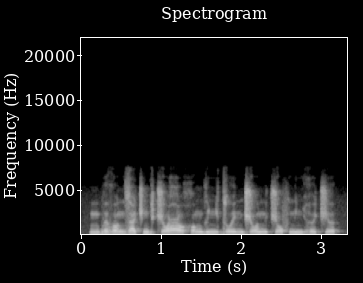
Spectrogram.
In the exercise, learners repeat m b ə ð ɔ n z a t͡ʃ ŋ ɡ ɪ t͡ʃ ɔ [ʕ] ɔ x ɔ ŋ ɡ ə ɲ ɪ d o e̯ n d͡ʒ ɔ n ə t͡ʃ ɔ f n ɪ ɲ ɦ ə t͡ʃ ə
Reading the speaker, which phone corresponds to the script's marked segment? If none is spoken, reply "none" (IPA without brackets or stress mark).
ʕ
